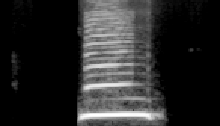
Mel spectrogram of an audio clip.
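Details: Long-eared Owl gives a single low, steady hoot about half a second long, even in pitch, on a silent background; its single-note call could be confused with a Great Horned Owl.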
